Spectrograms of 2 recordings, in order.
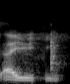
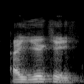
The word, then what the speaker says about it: Auki: Please, it's just pronounced Auki. Auki.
